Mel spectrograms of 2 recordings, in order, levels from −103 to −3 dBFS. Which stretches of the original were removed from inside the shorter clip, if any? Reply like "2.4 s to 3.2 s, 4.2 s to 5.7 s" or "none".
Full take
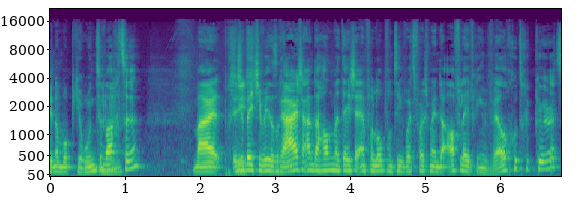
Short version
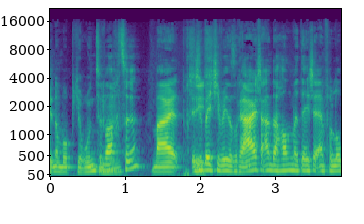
1.3 s to 1.9 s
